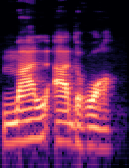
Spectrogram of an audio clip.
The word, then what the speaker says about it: maladroit: Maladroit. We don't say the T.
